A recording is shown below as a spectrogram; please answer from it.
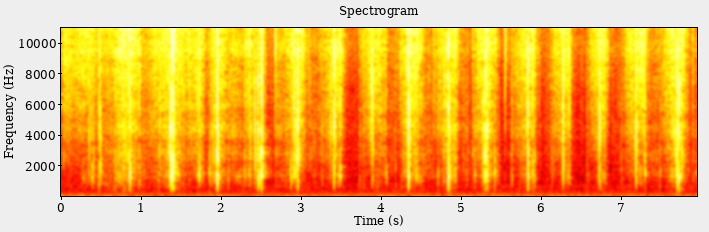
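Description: Long red-painted nails scratch the side and back pockets of light blue denim jeans being worn, making a steady run of dry, crackling strokes with sharp, bright peaks. A low, constant hum sits underneath the scratching throughout.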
